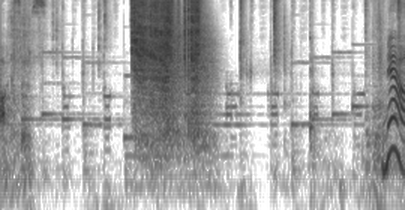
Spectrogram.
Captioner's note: sound of packing tape dispenser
